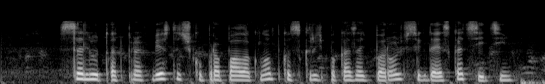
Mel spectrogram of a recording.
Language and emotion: Russian, neutral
